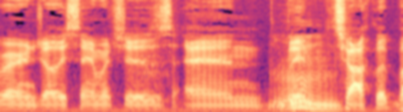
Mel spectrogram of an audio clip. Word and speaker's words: Lindt: Lindt. I said it, like, the D is silent.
